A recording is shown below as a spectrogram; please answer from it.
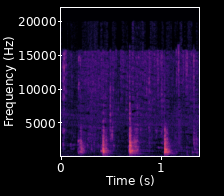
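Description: Beaten eggs with rock salt being stirred for a bread omelette, a spoon or whisk making four or five quick, separate scraping clicks against the bowl, close and fairly quiet.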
